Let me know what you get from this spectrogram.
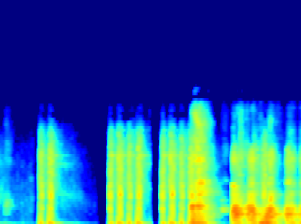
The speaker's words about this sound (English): Yeah, so I got definitely gotta have the gunshots going, you know, right now.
